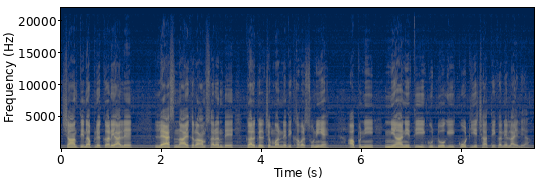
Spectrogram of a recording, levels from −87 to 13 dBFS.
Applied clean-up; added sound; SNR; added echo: none; Engine; 12 dB; none.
